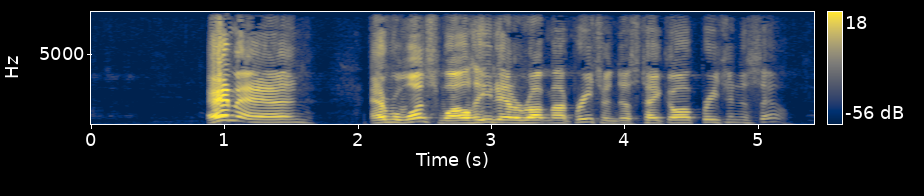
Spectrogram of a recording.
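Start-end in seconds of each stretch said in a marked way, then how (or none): 0.9-1.7 loud, high-pitched shouted word. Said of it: "he'd go".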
